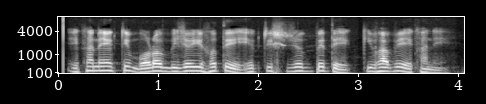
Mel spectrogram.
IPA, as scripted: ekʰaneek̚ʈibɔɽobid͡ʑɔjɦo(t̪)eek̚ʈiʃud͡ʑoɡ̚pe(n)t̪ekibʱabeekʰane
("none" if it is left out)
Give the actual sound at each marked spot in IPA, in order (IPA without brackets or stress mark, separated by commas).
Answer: t̪, none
